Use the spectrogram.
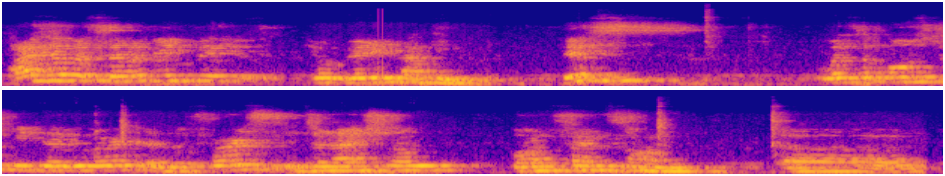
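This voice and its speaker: A man's voice: high voice, unhurried. An older man giving a chatty, joking talk to a university audience as guest speaker. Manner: chatty, jokes and laughs with the audience. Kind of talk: informal lecture to an audience. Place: university lecture hall. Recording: echoey room, distant mic, dull lo-fi sound with noise.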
